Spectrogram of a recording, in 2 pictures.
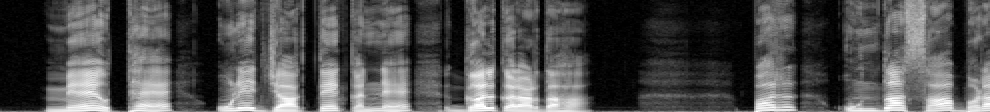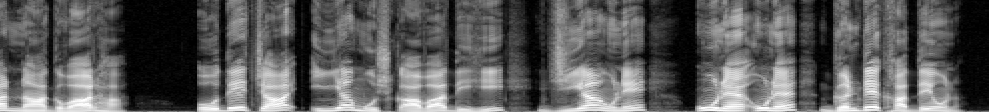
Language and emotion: Dogri, disgusted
